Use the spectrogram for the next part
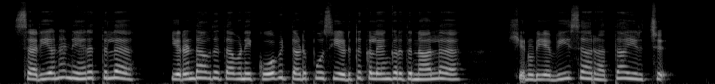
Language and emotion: Tamil, sad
